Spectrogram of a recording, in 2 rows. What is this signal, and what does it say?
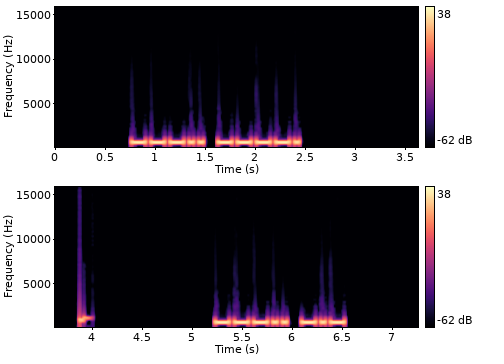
Morse code, heard as a keyed tone, about 25 wpm, 690 Hz. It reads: 89 8K
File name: Two Letter-Number Combinations - 25wpm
